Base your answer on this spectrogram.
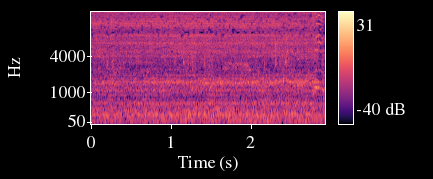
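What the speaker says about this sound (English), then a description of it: "Wash that gross stuff off my hands." Water runs steadily from a tap into an old vintage sink during handwashing, a close continuous splashing gush with no talking.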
